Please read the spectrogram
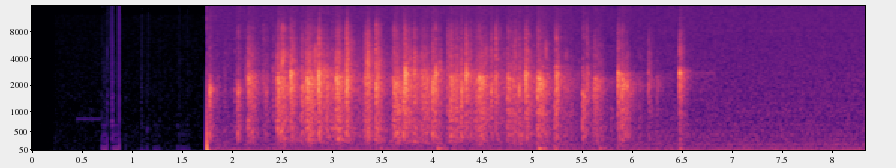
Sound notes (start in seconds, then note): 1.7 audience applauding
